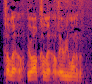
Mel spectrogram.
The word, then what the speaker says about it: kaleo: Kaleo, short E.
